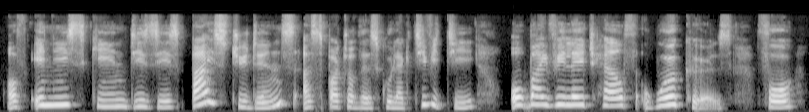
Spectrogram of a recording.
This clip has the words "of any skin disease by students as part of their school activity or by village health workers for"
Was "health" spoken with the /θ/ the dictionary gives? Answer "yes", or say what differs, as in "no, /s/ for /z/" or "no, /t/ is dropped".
yes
